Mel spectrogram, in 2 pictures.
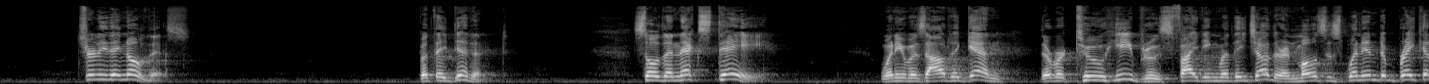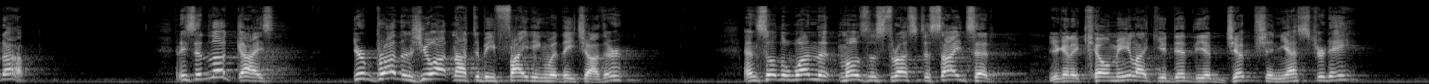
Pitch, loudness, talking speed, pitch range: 185 Hz, -17 LUFS, 145 wpm, 155-225 Hz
